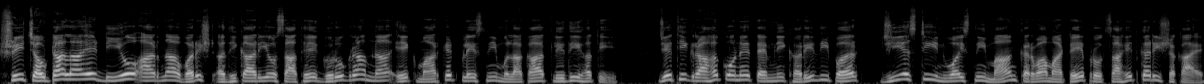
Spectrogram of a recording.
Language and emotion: Gujarati, neutral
